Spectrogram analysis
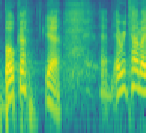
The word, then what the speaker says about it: bokeh: all about bokeh now is that the proper pronunciation Boca yeah every time I say that I want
